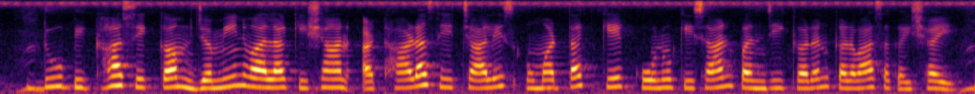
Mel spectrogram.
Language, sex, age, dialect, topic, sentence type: Magahi, female, 18-24, Western, agriculture, statement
